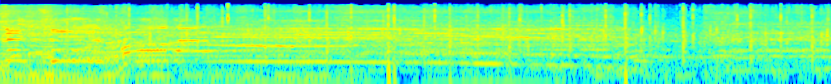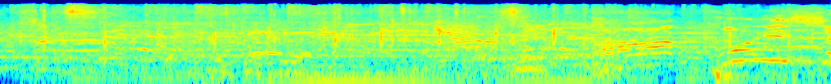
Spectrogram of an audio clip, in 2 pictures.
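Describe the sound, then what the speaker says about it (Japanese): Crowd applause and cheering greet a Chunichi Dragons baseball player's entrance at a stage event, loud and continuous, mixed with whoops and someone talking over it through a PA. "はい、それでは大きな拍手を迎えください。"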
